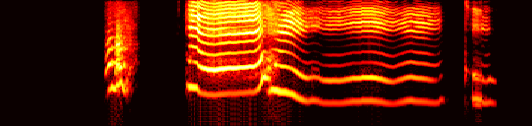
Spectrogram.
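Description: A puppy gives a high, thin whine drawn out for about a second, sliding down in pitch and then wavering steadily, with a couple of short soft whimpers before and after, clear, as a girl slowly reaches her hand toward its head.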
